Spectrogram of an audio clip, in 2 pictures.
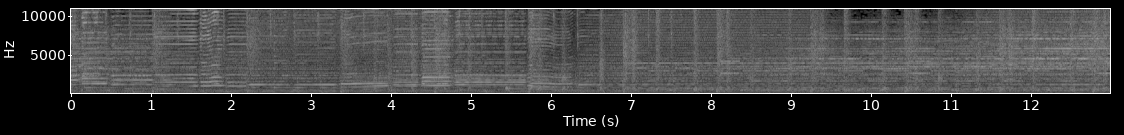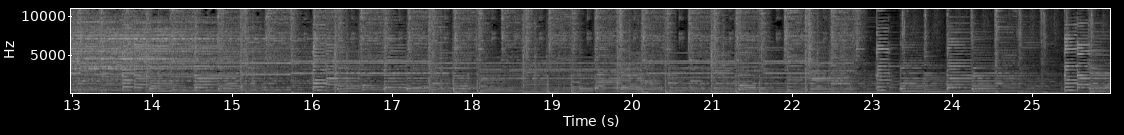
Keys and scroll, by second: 5.9 space.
